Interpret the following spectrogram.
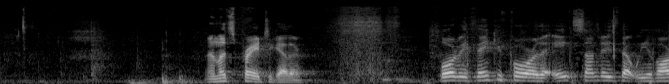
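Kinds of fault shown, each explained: No faults detected; nothing in the audio points to a problem in capture, processing or playback.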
